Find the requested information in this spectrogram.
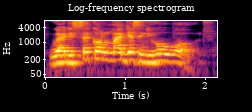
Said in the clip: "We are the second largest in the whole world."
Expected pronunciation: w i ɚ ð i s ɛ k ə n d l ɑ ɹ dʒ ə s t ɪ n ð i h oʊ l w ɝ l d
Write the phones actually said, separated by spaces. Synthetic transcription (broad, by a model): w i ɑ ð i s ɛ k ə n d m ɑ dʒ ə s ɪ n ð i h oʊ l w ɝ l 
